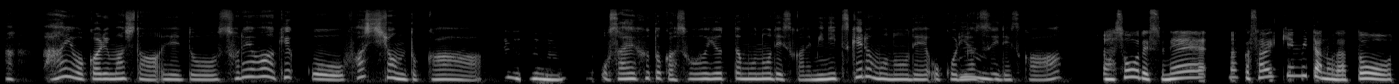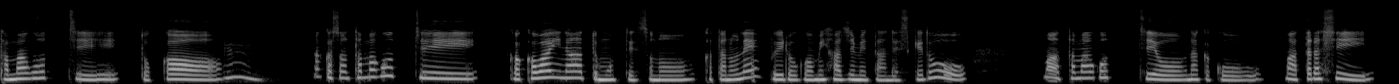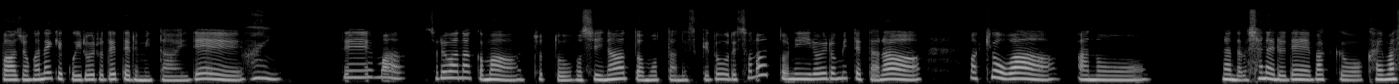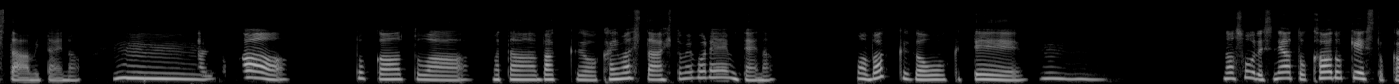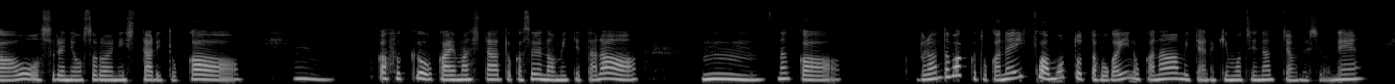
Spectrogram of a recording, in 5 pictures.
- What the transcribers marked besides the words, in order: other background noise
- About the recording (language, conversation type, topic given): Japanese, advice, 他人と比べて物を買いたくなる気持ちをどうすればやめられますか？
